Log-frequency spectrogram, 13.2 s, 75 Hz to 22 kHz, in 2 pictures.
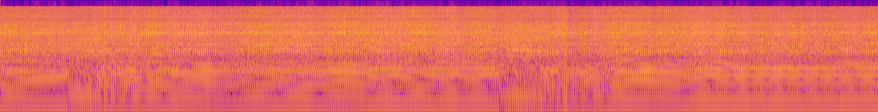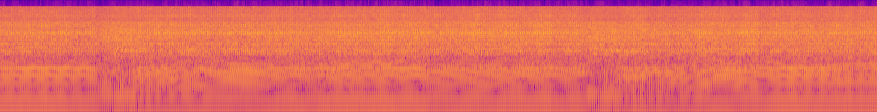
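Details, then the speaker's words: Brand-new Honda GX25 brush cutter, hard to start even with choke, under throttle: revs climb then sag every three to four seconds and never reach full revs; owner suspects the shop-supplied fuel, cause unconfirmed. "เวลาที่ทำการเร่งเครื่องนะครับเท่าที่ฟังจากเสียงแล้วนะครับเหมือนกับเครื่องยนต์เร่งไม่สุดนะครับเร่งไม่สุดเสียงนะครับทุกท่านนะครับไม่รู้เป็นเพราะสาเหตุอะไรนะครับแล้วก็เวลาที่ผมเร่งนะครับเครื่องยนต์จะมีอาการวูบด้วยนะครับ"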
